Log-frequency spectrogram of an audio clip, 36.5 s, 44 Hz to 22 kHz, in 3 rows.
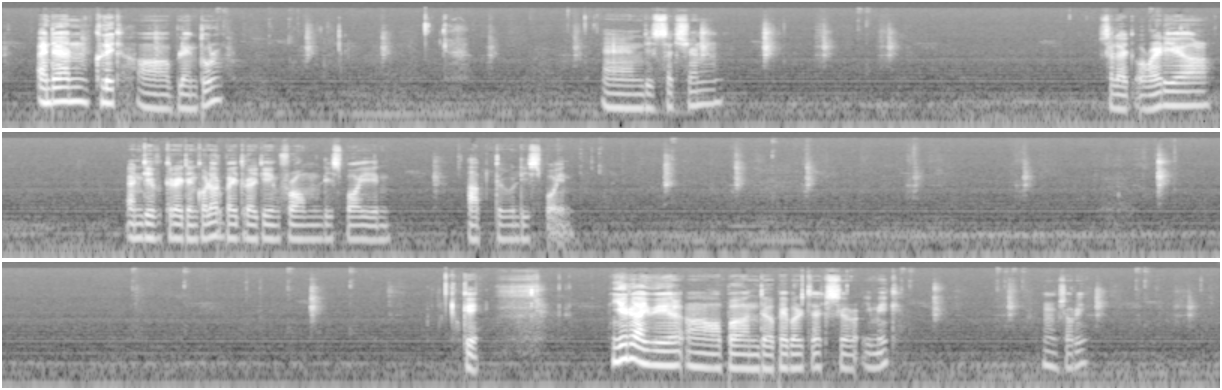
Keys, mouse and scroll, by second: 2.1 click, 2.6 ctrl+click, 3.0 ctrl+scroll down 2, 8.5 click, 11.4 click, 17.9 ctrl+middle click, 18.8-20.0 drag, 23.7 ctrl+z, 25.6 click, 25.9-26.3 scroll up 2, 26.7 ctrl+z, 27.2 ctrl+click, 27.8 scroll up 1, 33.3 click, 34.3 click, 35.6 click.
